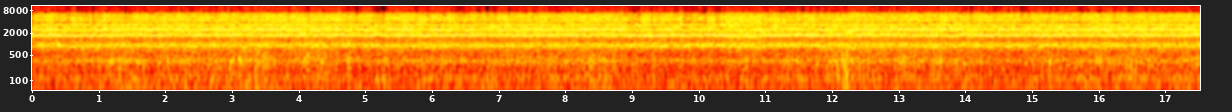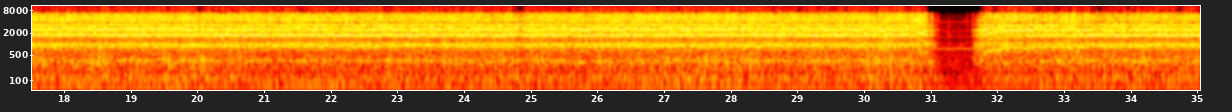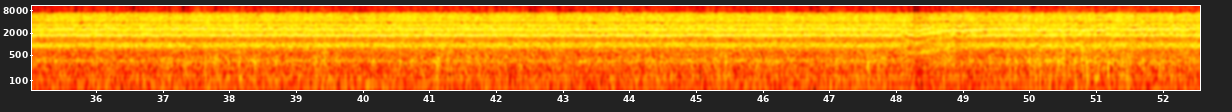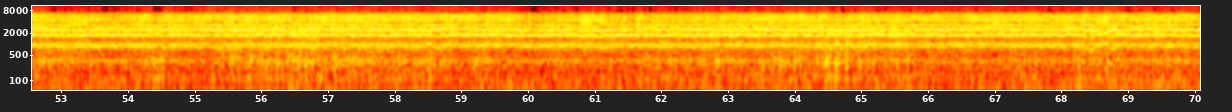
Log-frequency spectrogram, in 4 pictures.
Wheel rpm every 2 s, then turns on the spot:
230, 240, 230, 230, 230, 220, 230, 240, 240, 230, 230, 230, 230, 230, 230, 110, 190, 230, 240, 230, 230, 230, 230, 240, 200, 220, 230, 230, 230, 230, 230, 230, 230, 230, 230.
none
